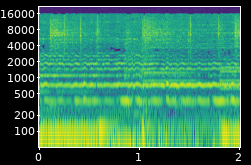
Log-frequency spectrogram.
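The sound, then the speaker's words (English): A steady, high-pitched insect buzz, like a mosquito or fly, whines continuously for two seconds, its pitch wavering slightly as the insect hovers. No one speaks. “They eat insects that humans find annoying, like flies and mosquitoes.”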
